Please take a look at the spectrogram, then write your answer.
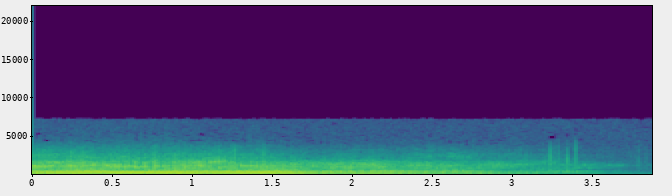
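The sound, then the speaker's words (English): A loud, droning airplane engine roar from an aerial dogfight, with a twin-engine silver-winged cabin plane circling over the battle, holds steady with a strong low hum, then gradually fades away over the last couple of seconds, with no voices. “Circling over the unequal sky battle is the bimotored silver-winged cabin plane with Ivan Shark at the controls.”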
